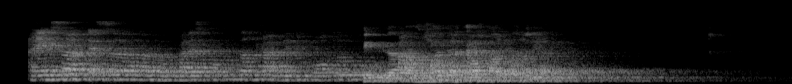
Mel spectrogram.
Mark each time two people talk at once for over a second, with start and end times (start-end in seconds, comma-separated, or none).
3.6-5.4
